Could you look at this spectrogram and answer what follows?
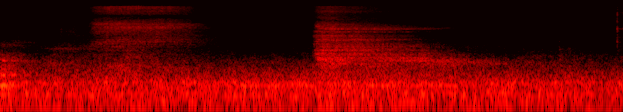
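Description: Slow, deep belly breaths during a meditation breathing exercise, a long airy inhale and a drawn-out exhale close to the microphone, soft and steady with no speech.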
